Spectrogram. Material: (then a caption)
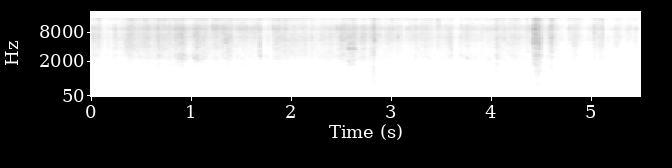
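Plastic film. Long pointed acrylic nails scratch and press a small solid green floral foam block in its crinkly clear plastic wrapper, resting on a table. The sound is a quiet, steady, bright crinkle and hiss, broken by several short, sharp ticks and snaps that die away almost instantly.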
